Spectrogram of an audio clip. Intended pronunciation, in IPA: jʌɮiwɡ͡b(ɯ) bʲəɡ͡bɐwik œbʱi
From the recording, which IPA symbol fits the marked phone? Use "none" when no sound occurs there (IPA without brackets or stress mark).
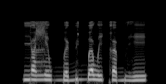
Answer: ə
